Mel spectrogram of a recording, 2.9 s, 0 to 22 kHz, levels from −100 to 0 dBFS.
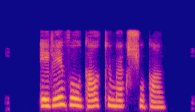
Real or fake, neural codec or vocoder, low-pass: fake; codec, 24 kHz, 0.9 kbps, WavTokenizer, medium music audio release; 7.2 kHz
